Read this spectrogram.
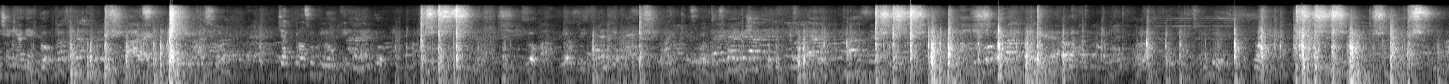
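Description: Gloved punches and kicks smack sharply against pads, echoing in a large hall.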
